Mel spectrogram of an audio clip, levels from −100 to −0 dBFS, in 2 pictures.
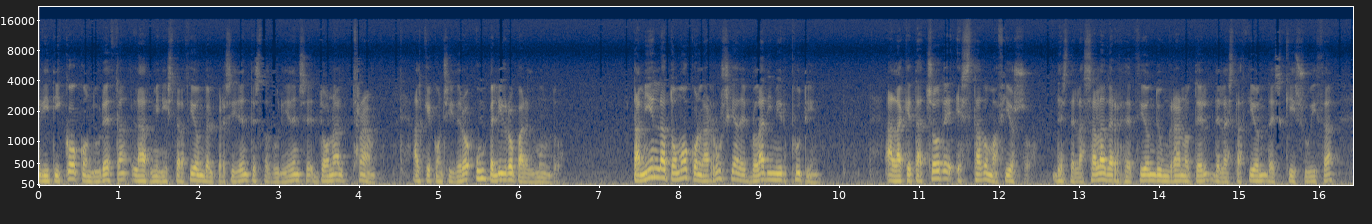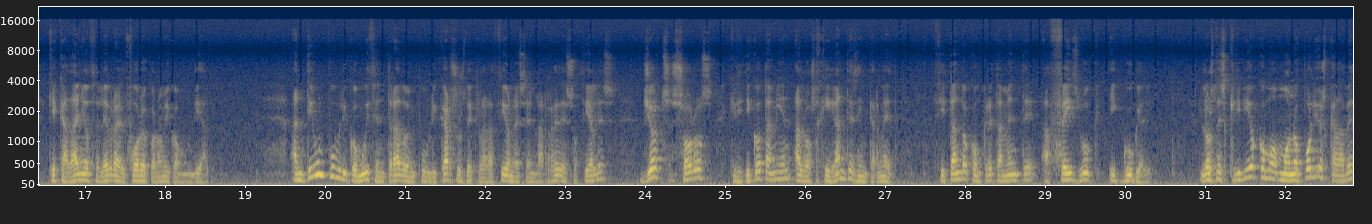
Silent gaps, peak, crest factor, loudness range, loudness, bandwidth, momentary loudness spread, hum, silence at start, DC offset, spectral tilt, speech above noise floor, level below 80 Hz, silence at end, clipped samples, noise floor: none; -4 dBFS; 18 dB; 3 LU; -24 LUFS; 16 kHz; 11 LU; none; 0 s; 0.1%; -9 dB/octave; 20 dB; -44 dBFS; 0 s; under 0.1%; -43 dBFS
